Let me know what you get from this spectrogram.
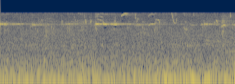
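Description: Birds chirping, short high calls with a thin steady high trill running through them, over a low steady rumble.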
